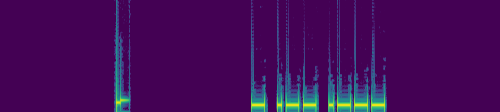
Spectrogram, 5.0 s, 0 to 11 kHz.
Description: Morse code, heard as a keyed tone, about 28 wpm, 690 Hz. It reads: TWJ
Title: Three Challenging Letter-Number Combinations 28wpm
